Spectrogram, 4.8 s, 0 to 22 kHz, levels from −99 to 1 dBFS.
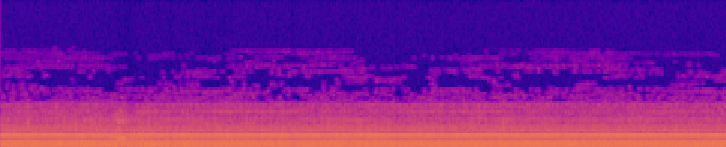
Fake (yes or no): no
